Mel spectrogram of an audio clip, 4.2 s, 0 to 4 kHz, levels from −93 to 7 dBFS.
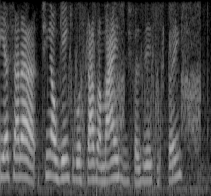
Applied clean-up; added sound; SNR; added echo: none; Scratching (performance technique); 18 dB; none.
